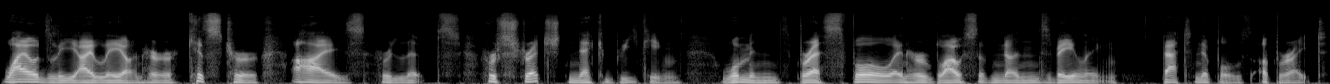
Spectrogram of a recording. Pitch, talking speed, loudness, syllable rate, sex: 90 Hz, 115 wpm, -22 LUFS, 3.1 syllables/s, male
